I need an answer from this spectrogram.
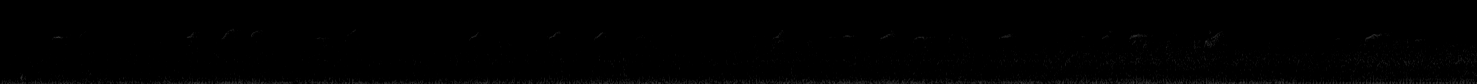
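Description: Faint small birds chirping, short high chirps about one or two a second, over a low steady hiss.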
